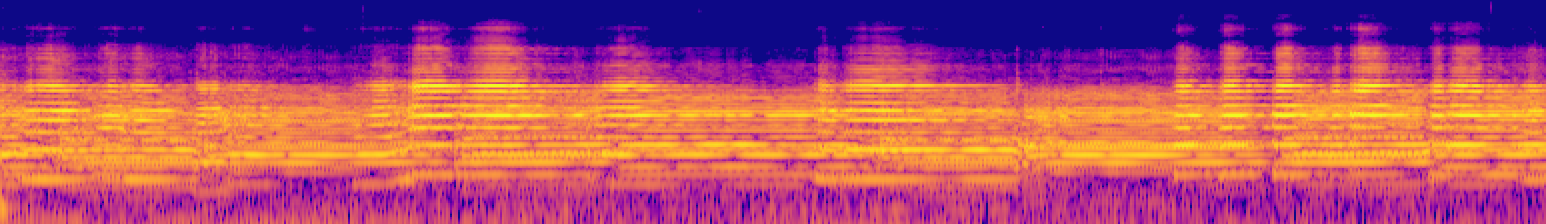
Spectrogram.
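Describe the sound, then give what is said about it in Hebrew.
A French horn plays a solo melody of mostly long, sustained notes with a few quicker notes near the end, its tone full and steady at a moderate volume, with no talking. “קרן היער הזאת זה כלי כזה שנראה כמו חצוצרה, אבל מסובכת ו- ומעוגלת מבפנים.”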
